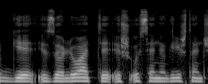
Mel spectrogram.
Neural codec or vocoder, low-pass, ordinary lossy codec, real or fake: none; 14.4 kHz; MP3, 96 kbps; real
